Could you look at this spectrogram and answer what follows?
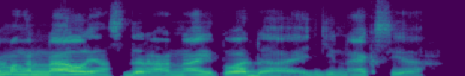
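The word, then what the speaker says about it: nginx: Kita mengenal yang sederhana itu ada engine X ya tulisannya ngings ya dibacanya engine X.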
